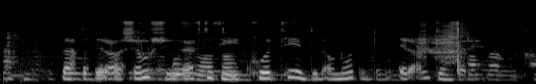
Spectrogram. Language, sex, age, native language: Icelandic, female, 18-19, Icelandic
